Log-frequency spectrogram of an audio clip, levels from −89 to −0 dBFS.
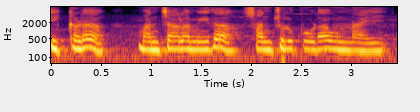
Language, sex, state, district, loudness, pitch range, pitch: Telugu, male, Telangana, Hyderabad, -14 LUFS, 190-215 Hz, 200 Hz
